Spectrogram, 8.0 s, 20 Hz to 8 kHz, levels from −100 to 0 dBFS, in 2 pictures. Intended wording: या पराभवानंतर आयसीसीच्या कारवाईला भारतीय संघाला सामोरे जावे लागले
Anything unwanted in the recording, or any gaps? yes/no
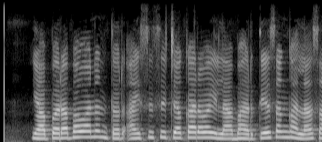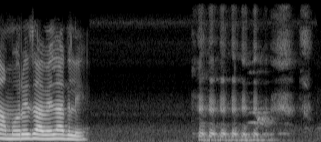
yes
